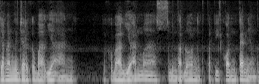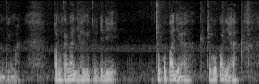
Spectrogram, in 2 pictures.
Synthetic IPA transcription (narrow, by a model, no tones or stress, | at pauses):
d͡ʒaŋanŋəd͡ʒarkəbaɦaɡiaʔan | kəbaɦaɡiaːnmahsəbənt̪ardoaŋɡit̪u̥t̪apikɔnt̪ɛnjaŋpənt̪ɪŋmah | kɔnt̪ɛnad͡ʒaɡit̪ud͡ʒadi | t͡ʃukʊpad͡ʒat͡ʃukʊpad͡ʒa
